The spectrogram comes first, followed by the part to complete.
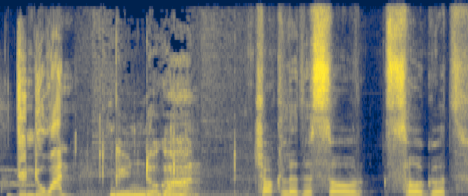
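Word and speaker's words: Gündoğan: But apparently, it's Gündogan. Gündogan. Chocolate is so good. Oh. And speaking of names I've previously butchered in our YouTube videos is this man.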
